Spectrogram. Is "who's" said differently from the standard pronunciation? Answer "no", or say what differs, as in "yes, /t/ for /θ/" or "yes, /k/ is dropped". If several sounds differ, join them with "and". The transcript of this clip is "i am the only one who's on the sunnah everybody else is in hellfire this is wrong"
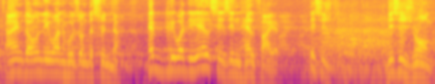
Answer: no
